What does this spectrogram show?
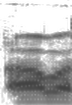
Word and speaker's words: hour: जैसे एन आवर, H silent है इसमें।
